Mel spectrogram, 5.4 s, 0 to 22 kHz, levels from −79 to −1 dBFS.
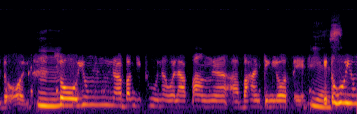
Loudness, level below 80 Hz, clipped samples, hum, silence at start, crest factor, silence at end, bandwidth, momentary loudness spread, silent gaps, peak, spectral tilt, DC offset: -25 LUFS; -72 dBFS; under 0.1%; none; 0 s; 18 dB; 0 s; 17 kHz; 13 LU; none; -6 dBFS; -5.5 dB/octave; under 0.1%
